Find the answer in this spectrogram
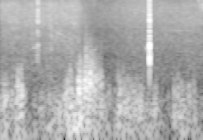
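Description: Wind rumbling on the microphone, with one short, sharp click about one and a half seconds in.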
